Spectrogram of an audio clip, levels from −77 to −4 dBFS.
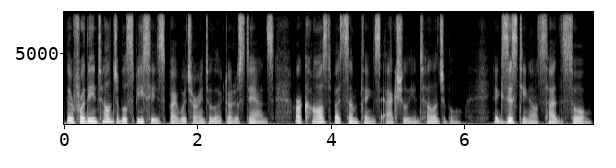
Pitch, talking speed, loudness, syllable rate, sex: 125 Hz, 150 wpm, -19 LUFS, 6.1 syllables/s, male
